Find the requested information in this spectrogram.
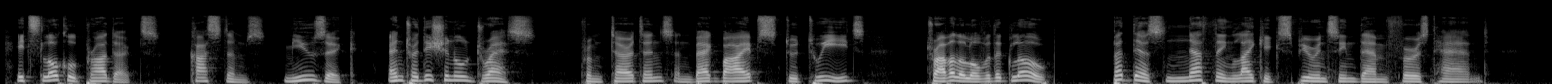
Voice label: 意大利男声

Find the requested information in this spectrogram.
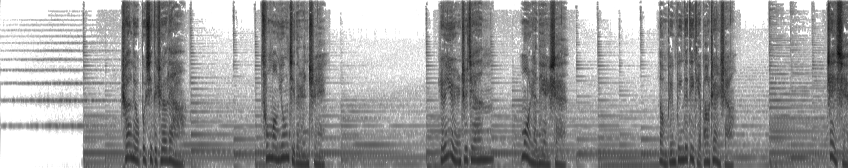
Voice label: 女, 微电影, 内心独白; 女29-大气磁性 质感磁性

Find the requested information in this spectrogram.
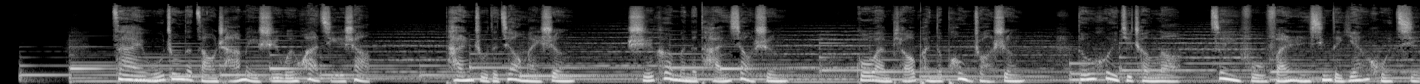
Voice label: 女, 旁白, 大气稳重; 大气质感; 沉稳大气

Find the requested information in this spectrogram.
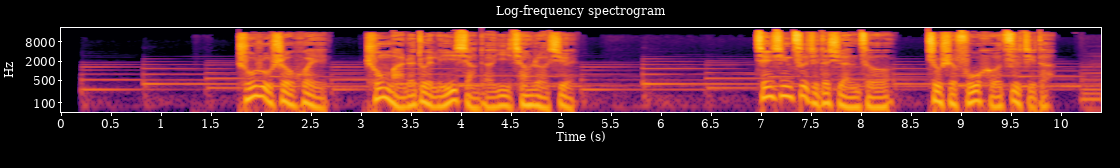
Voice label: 男 磁性走心; 新闻人的理想; 新闻播报

